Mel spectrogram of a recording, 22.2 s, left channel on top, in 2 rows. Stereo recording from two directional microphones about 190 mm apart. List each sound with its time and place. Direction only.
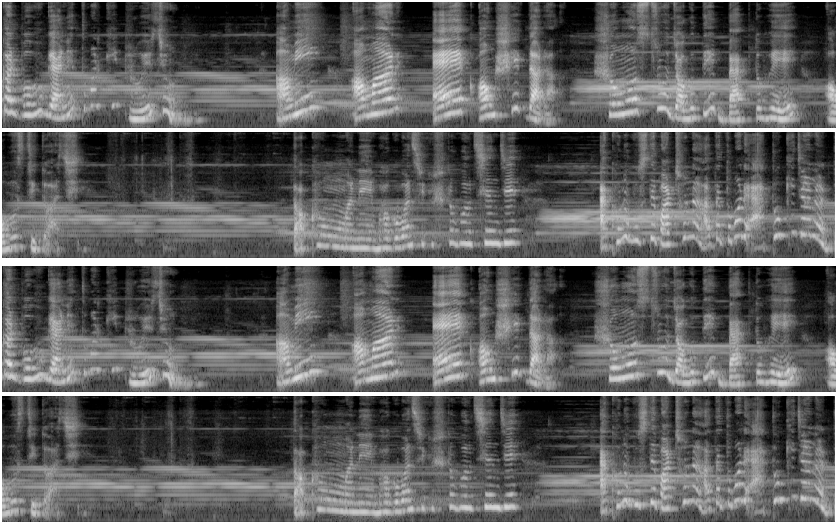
0.0 s a woman's voice: 15° left (ahead or behind)
3.6 s a woman's voice: 15° left (ahead or behind)
15.0 s a woman's voice: 10° left (ahead or behind)
18.4 s music: 30° left (ahead or behind)
19.0 s a woman's voice: 10° left (ahead or behind)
